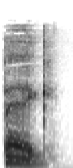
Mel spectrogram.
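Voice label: "beg off", en, uk British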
